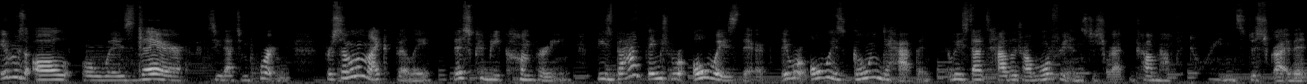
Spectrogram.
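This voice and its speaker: Hardly pausing, a woman talks at a moderate pace with music in the background. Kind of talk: video essay narration. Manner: some stuttering.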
